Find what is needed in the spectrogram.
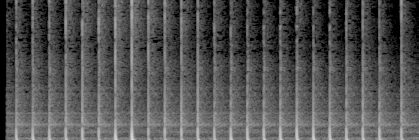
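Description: Tattoo-removal laser firing pulses onto tattooed skin: a rapid, even train of sharp snaps, about six a second.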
